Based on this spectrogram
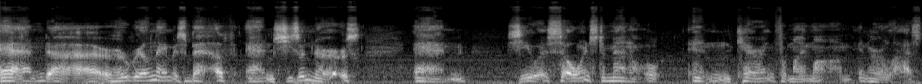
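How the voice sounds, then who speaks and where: A man with an American accent speaks at a very slow pace, his loudness swinging widely against noticeable background noise. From Boston area, Massachusetts. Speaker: radio show host. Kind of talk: casual chat.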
